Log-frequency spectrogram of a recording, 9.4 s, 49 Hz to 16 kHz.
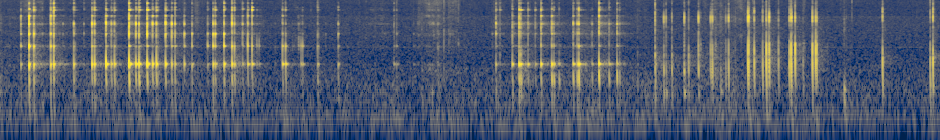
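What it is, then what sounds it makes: Glass candle jar filled with wax. A medium blue glass candle jar filled with solid wax is tapped with fingernails on its sides and on its labeled base. Quick bursts of bright, clicky glass taps with a faint tone near 1.1 kHz die away almost instantly, with a short quiet pause midway before the tapping resumes.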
